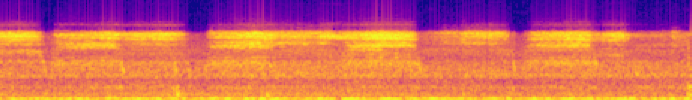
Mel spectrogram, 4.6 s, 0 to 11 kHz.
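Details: At a barn owl nest during an evening double gopher delivery in April 2013, long breathy rasping hisses follow one another with brief gaps, about five bursts, over constant low background hum.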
